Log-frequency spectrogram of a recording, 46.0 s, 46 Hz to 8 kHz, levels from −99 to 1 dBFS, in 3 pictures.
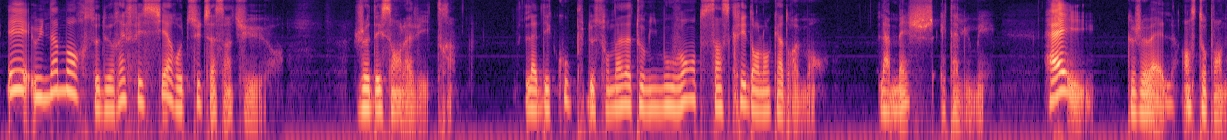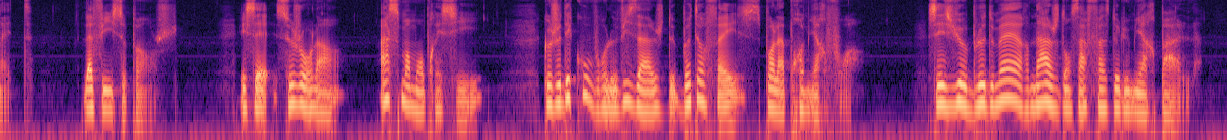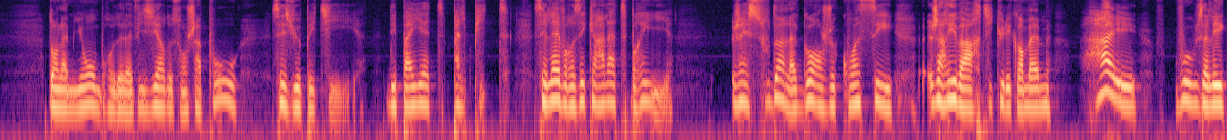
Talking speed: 135 wpm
